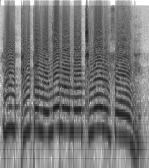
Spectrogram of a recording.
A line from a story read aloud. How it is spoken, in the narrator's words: the nurse screamed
